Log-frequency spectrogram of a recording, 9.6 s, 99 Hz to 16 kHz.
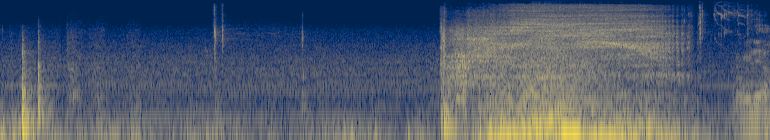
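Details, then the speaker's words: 1987 Ford Ranger after keyway replacement, timing marks lined up and oil pressure confirmed: starter cranks a few seconds, then the engine catches cleanly into a steady, even run; normal start and idle. "my god we've got oil pressure fired right up like butter hell yeah surprising"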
